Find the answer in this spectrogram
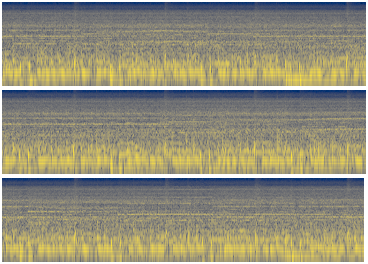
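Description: A live heavy rock band playing loud and steady: electric guitar through an Orange amplifier, bass guitar and drum kit.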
